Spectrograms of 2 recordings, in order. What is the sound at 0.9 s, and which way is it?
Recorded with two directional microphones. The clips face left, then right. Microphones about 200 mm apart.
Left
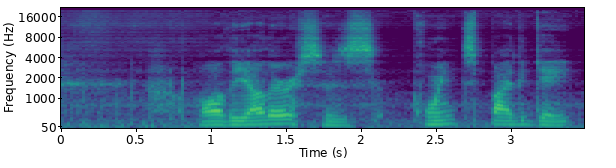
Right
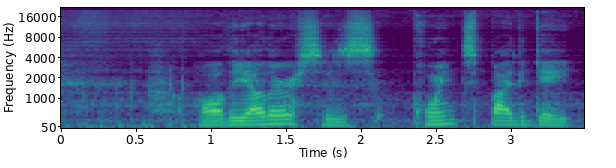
Speech, 15° right (ahead or behind).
